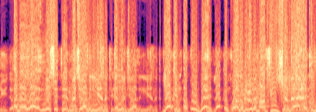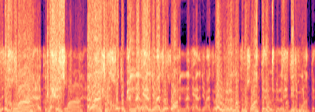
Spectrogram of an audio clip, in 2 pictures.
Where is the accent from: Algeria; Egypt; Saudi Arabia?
Saudi Arabia; التي تربينا عليها في بلادنا السعوديه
